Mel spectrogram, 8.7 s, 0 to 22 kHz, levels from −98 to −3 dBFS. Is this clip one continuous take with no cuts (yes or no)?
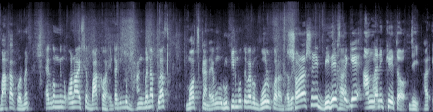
yes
